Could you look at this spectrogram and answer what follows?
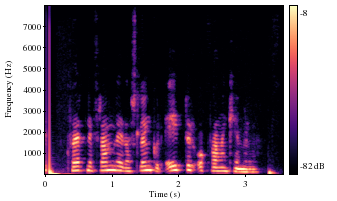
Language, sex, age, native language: Icelandic, female, 40-49, Icelandic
